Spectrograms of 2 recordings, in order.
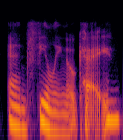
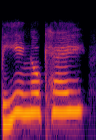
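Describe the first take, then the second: First: "feeling okay" with the weight on "feeling"; stress on feeling. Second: "being" lifted high and drawn out slowly; "being okay" with the peak on "being"; stress on being. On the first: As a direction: set "feeling" against "being" with a gentle lean. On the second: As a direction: lean hard on "being", not on "okay". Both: Shown as a demonstration. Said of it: "the difference between".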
